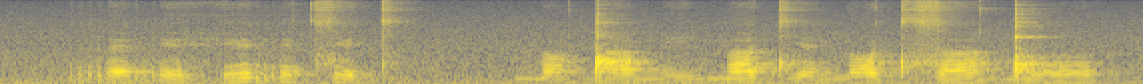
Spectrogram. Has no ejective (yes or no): yes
